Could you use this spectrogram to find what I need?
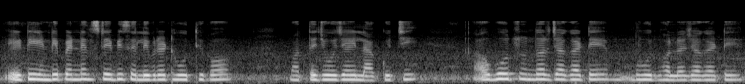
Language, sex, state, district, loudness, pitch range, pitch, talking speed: Odia, female, Odisha, Khordha, -14 LUFS, 215-235 Hz, 225 Hz, 155 wpm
